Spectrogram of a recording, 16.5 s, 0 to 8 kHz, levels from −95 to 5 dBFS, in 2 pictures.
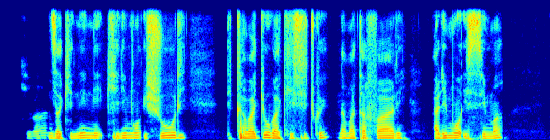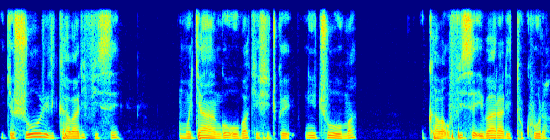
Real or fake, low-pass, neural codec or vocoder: real; 7.2 kHz; none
